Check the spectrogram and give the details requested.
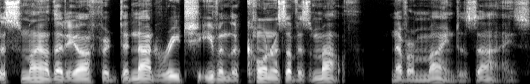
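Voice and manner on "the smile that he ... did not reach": ordinary delivery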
